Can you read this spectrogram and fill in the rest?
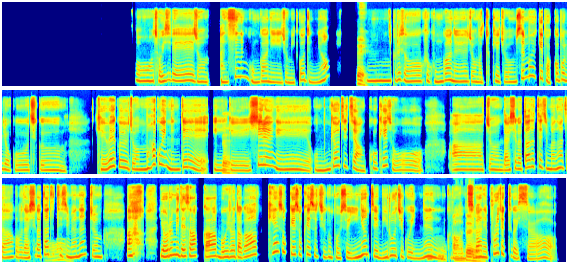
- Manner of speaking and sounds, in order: tapping; other background noise; laughing while speaking: "'아"; distorted speech
- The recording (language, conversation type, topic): Korean, advice, 계획은 세워두는데 자꾸 미루는 습관 때문에 진전이 없을 때 어떻게 하면 좋을까요?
